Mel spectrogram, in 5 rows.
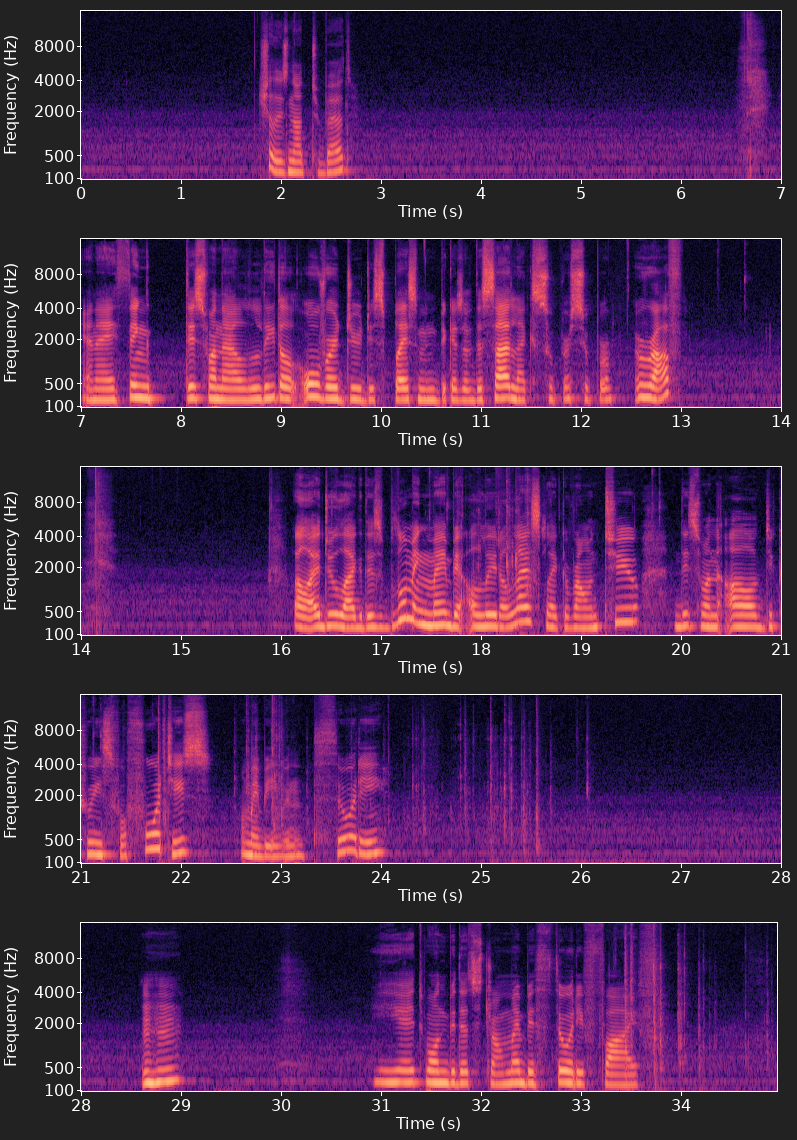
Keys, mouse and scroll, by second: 13.6 click, 17.4 click, 18.3 2, 18.4 Return, 19.7 click, 19.7 click, 21.1 click, 21.1 click, 21.8 BackSpace, 22.7 3, 23.7 Tab, 25.1 3, 25.4 Return, 27.3-28.4 scroll up 1, 28.5-29.8 scroll down 1, 32.7 click, 32.7 click, 33.4 BackSpace, 33.7 5, 34.2 Tab.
